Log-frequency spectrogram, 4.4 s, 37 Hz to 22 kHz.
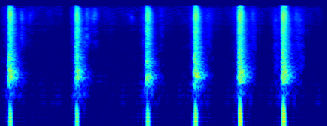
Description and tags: This is the whiffing sound of a thin plastic arm whipping through the air. There are several versions in this one file. Recorded with a Zoom H4.
whiff, whip, air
